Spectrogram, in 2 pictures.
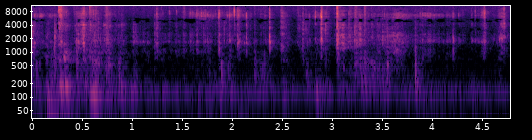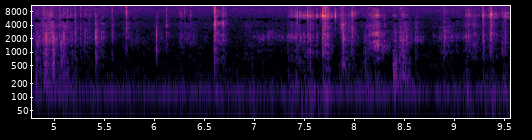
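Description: A solid, dry yellow soap bar is held in the hand and carved with a metal utility knife blade into thin strips and shavings, while a pink bar rests untouched in the background. Quick, irregular, crisp scraping and crackling cuts follow one another with short, dry attacks and bright edges. A steady low hum sits underneath throughout.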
